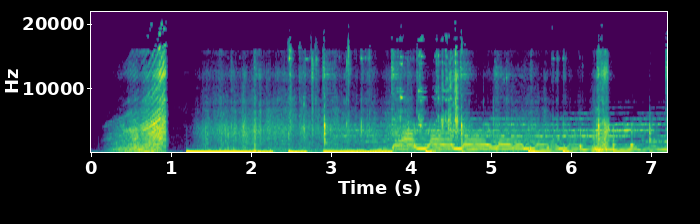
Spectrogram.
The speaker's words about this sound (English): All right. We've pulled the zipper down.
